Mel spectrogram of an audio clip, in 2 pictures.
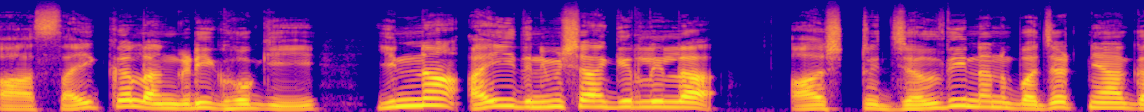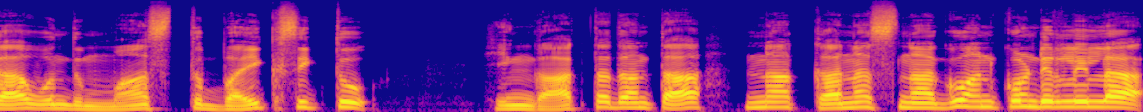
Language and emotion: Kannada, surprised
